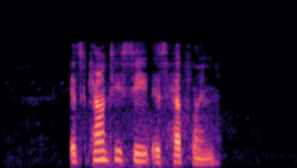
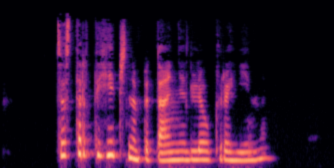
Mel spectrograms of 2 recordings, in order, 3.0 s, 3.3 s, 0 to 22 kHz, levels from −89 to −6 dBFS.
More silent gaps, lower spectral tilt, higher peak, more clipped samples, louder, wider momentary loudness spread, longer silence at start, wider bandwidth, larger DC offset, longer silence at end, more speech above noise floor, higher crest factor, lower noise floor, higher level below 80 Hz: neither; about the same, -5 dB/octave vs -4.5 dB/octave; about the same, -4 dBFS vs -4 dBFS; neither; second, -26 LUFS vs -22 LUFS; first, 12 LU vs 9 LU; first, 0.7 s vs 0.55 s; second, 8.2 kHz vs 14 kHz; neither; first, 0.8 s vs 0.65 s; about the same, 56 dB vs 56 dB; about the same, 24 dB vs 20 dB; first, -81 dBFS vs -77 dBFS; about the same, -68 dBFS vs -64 dBFS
